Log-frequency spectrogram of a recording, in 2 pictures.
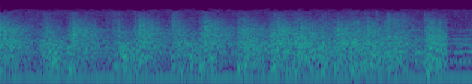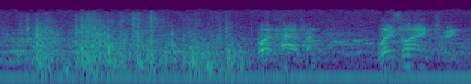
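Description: Old film soundtrack: men's raised voices and a run of knocks and thumps over background music, with a steady low hum.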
